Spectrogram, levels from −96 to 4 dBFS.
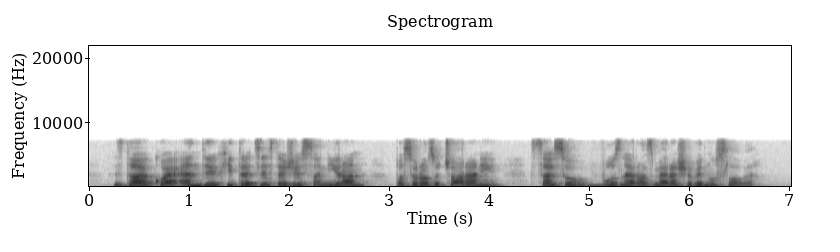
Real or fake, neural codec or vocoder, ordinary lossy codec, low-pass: real; none; none; 7.2 kHz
